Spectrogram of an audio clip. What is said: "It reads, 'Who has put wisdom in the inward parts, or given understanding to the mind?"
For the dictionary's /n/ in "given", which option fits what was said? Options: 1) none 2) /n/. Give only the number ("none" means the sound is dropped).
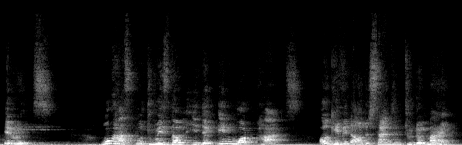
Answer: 2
